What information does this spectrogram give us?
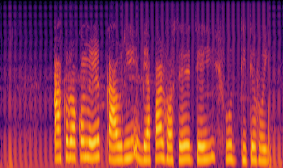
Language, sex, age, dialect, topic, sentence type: Bengali, female, 18-24, Rajbangshi, banking, statement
